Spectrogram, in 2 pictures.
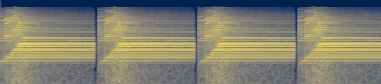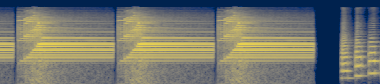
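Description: A bright chime sound effect struck seven times, about once a second, each strike ringing and fading. A few quick short notes start near the end.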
